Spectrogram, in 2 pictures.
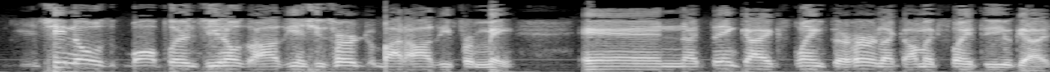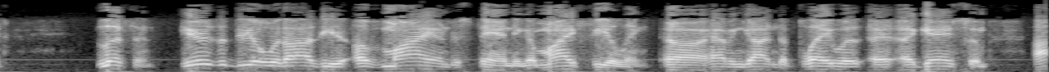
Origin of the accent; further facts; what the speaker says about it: Miami, Florida, United States; also born or lived in Cuba; us as Cubans, I was born in Cuba, my parents, I grew up in Miami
